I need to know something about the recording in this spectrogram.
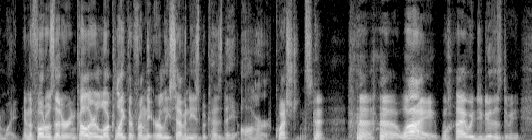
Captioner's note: laugh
